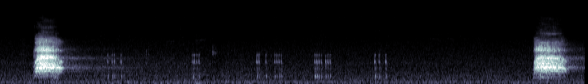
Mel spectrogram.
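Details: Male barking deer, a recording used as a lure for hunting: two loud, harsh, broadband barks about seven seconds apart, each roughly half a second long, with faint soft clicks and taps in the quiet gap between.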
